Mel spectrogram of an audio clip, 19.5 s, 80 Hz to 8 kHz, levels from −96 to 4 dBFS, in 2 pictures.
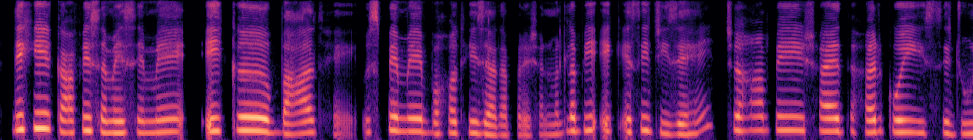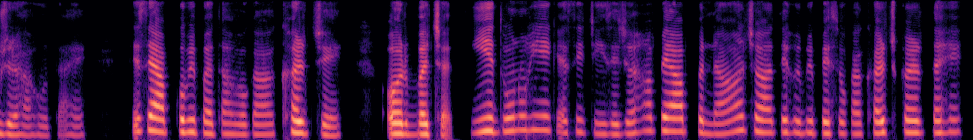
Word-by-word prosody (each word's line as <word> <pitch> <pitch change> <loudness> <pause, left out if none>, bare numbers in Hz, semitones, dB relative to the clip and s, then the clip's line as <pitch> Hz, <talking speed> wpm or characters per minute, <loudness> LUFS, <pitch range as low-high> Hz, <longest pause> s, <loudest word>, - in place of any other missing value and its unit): देखिए, 325 +2 +8
काफ़ी 255 +2 +1
समय 240 -3 +1
से 245 0 -6
मैं 255 +2 -2 0.2
एक 275 0 +2 0.5
बात 225 +3 -2 0.2
है - - -18
उसपे 270 +3 -1
मैं 265 -2 +1
बहुत 230 +1 -4
ही 235 - 0
ज़्यादा 200 -3 -3
परेशान 195 +1 -13
मतलब 265 +6 -2
ये 290 - +1
एक 275 - -8
ऐसी 285 +2 -2
चीज़ें 215 -5 -4
हैं 260 - -10 0.2
जहाँ 285 0 -3
पे 290 -1 -1
शायद 270 -1 +1 0.2
हर 250 +1 +2
कोई 250 -1 +2
इससे 235 0 -7
जूझ 220 +1 -7
रहा 195 -2 -5
होता 190 -1 -20
है। 190 -2 -19 0.5
जैसे 280 +2 +2
आपको 255 -1 +4
भी 255 0 +1
पता 225 -2 -5
होगा 205 -1 -9
खर्चे 220 -7 +2 0.5
और 220 -1 +6
बचत, 210 0 +1 0.2
ये 270 +3 +2
दोनों 275 +3 -5
ही 300 0 -8
एक 285 - -11
ऐसी 250 +2 -11
चीज़ 215 -2 -12
है 205 - -4
जहाँ 235 +6 -9
पे 280 - +3
आप 265 0 +1 0.2
ना 225 +6 -7
चाहते 250 -2 -3
हुए 245 -1 -7
भी 240 +1 -8
पैसों 230 0 -4
का 220 -1 -10
खर्च 240 +1 0
करते 245 -1 -2
हैं 255 +1 -13
245 Hz, 175 wpm, -20 LUFS, 220-270 Hz, 0.5 s, देखिए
